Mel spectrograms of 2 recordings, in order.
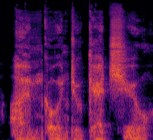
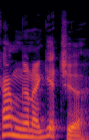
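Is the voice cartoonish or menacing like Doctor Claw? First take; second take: menacing; cartoonish. First: It is said in a menacing Doctor Claw voice. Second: It is said in a wacky cartoon voice.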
